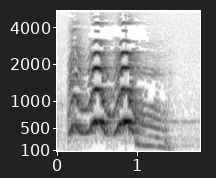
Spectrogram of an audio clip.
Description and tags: Dog Pitiful Whine
I recorded my dog barking after I hit a single note on my piano. Recorded using my ipad microphone, sorry for the lack of proper recording. I figured I would just nab it while he was feeling talkative!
